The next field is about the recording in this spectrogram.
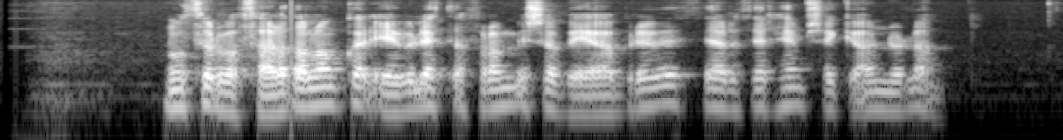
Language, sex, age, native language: Icelandic, male, 40-49, Icelandic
